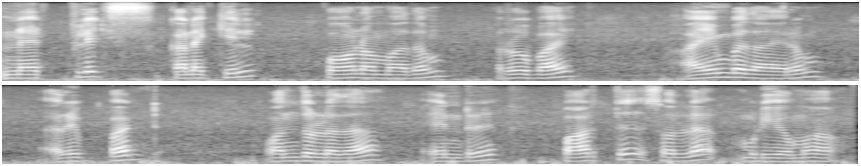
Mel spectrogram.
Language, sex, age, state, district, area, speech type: Tamil, male, 60+, Tamil Nadu, Mayiladuthurai, rural, read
